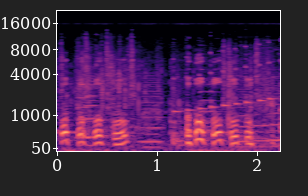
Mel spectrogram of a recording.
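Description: Children laughing and exclaiming excitedly over background music, with many short voices overlapping. A thin whistle-like tone starts a little after a second in and rises slowly in pitch.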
